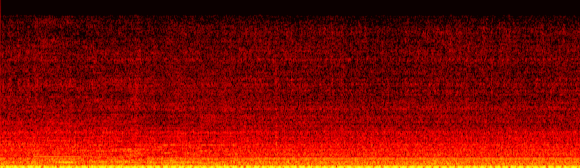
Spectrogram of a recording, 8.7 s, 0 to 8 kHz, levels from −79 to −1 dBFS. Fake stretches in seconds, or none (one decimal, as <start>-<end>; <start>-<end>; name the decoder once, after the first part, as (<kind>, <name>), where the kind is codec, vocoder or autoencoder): 1.4-3.6 (codec, SNAC)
